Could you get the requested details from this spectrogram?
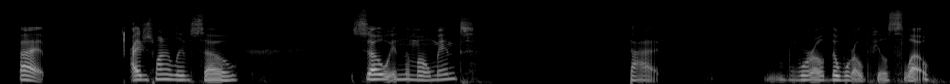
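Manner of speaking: tearful voice, crying while talking. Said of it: "Why am I crying again?".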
